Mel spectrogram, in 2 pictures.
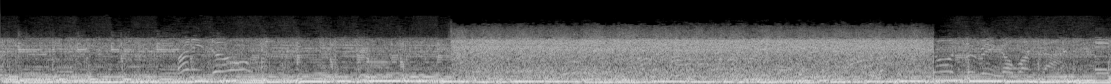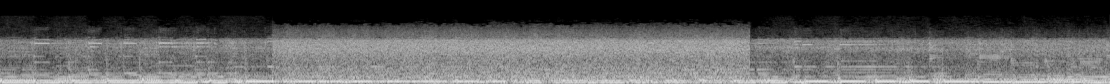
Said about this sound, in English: We're listening to WWKB on 1520 in Buffalo, New York. When WSAI on 1530 turns on their iBox, you hear the hiss. And when they turn it off, you hear WWKB quite clearly. Here's an example.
